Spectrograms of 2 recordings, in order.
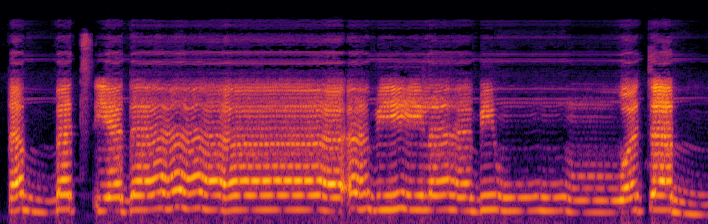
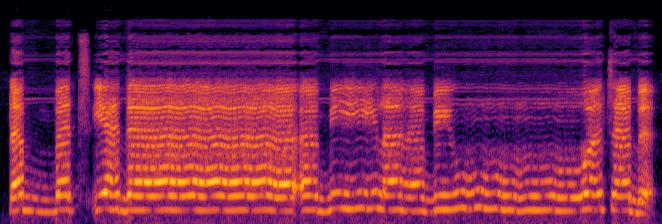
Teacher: Memang disukunkan, tapi karena ada tasydid, jadi bacanya kita seperti lebih tebal.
